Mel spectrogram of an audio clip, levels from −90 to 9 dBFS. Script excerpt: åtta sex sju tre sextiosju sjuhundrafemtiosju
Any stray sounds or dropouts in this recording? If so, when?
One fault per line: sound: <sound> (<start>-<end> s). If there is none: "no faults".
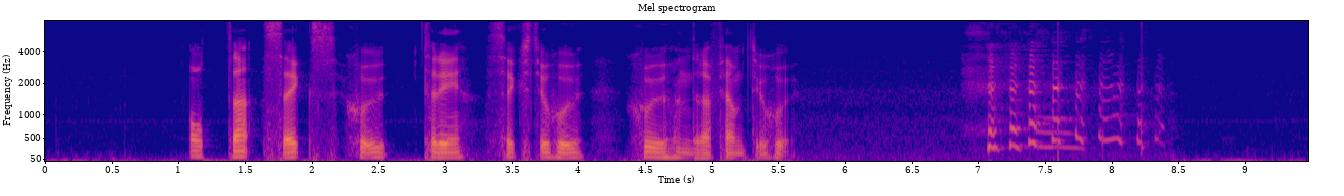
sound: laugh (6.9-8.4 s)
